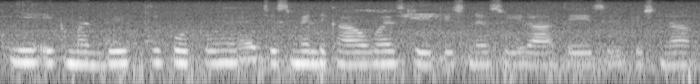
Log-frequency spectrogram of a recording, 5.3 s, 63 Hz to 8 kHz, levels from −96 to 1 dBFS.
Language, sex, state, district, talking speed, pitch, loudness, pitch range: Hindi, female, Uttar Pradesh, Lalitpur, 170 wpm, 210 Hz, -15 LUFS, 195-215 Hz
